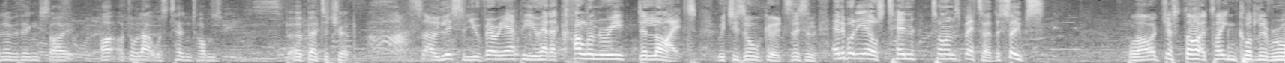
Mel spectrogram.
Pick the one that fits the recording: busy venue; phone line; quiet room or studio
busy venue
